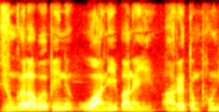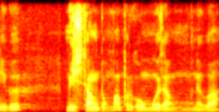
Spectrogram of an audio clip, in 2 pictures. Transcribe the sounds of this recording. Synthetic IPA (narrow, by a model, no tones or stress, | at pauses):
zuŋɡalabɯpenɯuwanibanajɯaɾɯtɔŋpʰawnibɯ | mistʰaŋdɔŋpʰaŋpʰɯɾkʰɯwmɯzaŋɯnɯba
